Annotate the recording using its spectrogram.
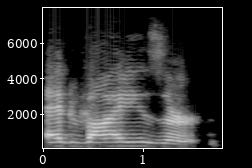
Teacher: Make sure that when you say the word advisor, there's a Z sound there where the S is.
